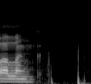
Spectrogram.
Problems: background sounds at intervals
